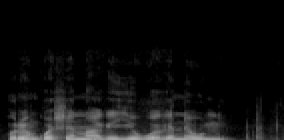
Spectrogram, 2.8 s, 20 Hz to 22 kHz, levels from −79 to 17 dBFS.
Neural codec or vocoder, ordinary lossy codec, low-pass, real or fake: vocoder, 44.1 kHz, 128 mel bands every 256 samples, BigVGAN v2; none; 14.4 kHz; fake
